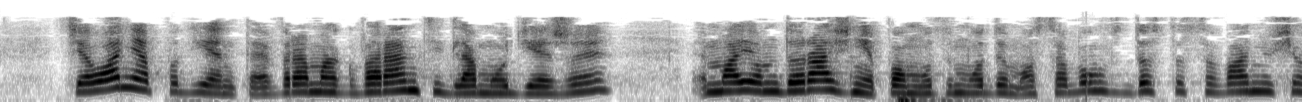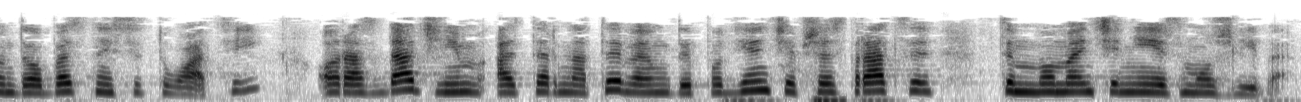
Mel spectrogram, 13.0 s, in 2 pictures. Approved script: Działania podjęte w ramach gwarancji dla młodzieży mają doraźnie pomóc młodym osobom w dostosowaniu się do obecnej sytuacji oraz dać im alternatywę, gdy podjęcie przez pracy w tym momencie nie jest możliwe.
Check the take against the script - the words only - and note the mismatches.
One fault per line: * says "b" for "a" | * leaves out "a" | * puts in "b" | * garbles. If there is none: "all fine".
all fine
